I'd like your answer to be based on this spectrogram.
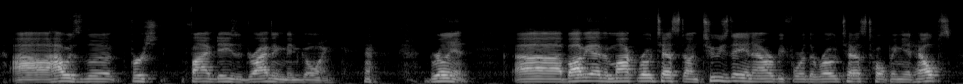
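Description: A man's voice: mid-range voice, fairly bright tone. A man in his fifties, originally from Ontario, hosts a casual webcam livestream from a small home studio. He reads viewer comments aloud and answers them as a driving instructor, keeping his replies upbeat and encouraging. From Ontario, Canada. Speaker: driving instructor and channel host. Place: indoor home studio with signs on the wall.

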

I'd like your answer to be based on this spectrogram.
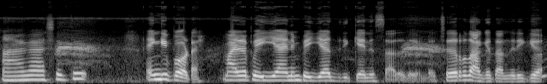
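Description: A woman's voice: medium pitch, fairly even intonation, normal speed, slight background noise. A woman playing a miming game with her daughter, teasing her and giving orders in casual family chat. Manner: playful, teasing, bossy game-giver.

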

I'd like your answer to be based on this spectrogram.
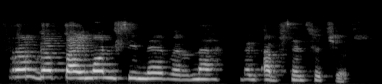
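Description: Animated Filipina-American guest storyteller. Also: female voice, high-pitched, slow pace, lo-fi sound. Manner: animated storytelling, mixing Tagalog and English. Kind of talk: casual testimony.

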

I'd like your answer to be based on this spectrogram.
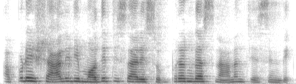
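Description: Woman narrating a story, somewhat high. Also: fairly quick.

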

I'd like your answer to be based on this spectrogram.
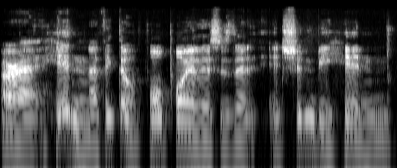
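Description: A man's voice: medium pitch, normal speed, pushed and bright. A man live-streaming while he codes a game, chatting casually, reading viewer comments aloud and laughing often.

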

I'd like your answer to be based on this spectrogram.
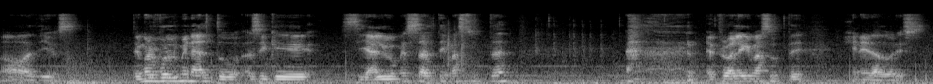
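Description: Chatty and joking, this man narrates his gameplay at a moderate pace, thinking out loud as he explores. His mid-range voice is a bit off-mic and distant, set against roomy echo, game music, and background noise.

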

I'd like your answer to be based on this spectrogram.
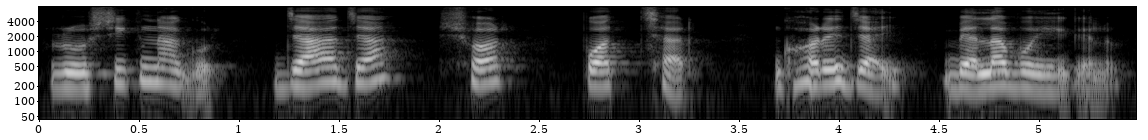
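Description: A woman's voice: mid-range voice, takes it slowly. Woman reading as a mocking village priest. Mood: scornful. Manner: mocking and sharp-tongued. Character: scornful village priest, older man.

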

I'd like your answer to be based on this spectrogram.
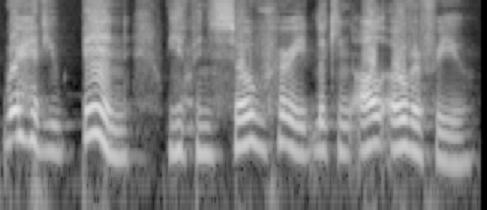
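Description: A woman's voice: low voice, expressive, normal speed, dark tone, voice pushed up. A woman playing a firm, questioning mom. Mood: worried. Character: worried, skeptical mother. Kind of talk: storybook character voice.

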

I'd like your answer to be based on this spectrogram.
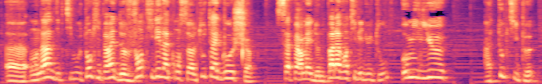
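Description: A man's voice: high-pitched, lively intonation, fast talker, a little mellow, breathy edge, faint music behind. A man hosting a casual unboxing video, chatty and joking, often repeating himself and talking straight to his viewers. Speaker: tech video host.

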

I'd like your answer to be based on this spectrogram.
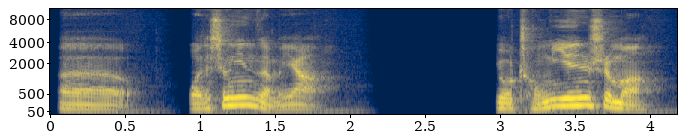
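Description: A man's voice: medium pitch, very animated, measured pace, a bit bright. A man hosting a casual livestream. He chats to viewers about his mic and then reads a listener's letter aloud. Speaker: livestream host. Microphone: streaming mic with a noise gate.

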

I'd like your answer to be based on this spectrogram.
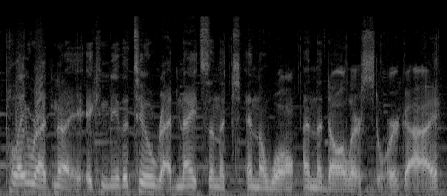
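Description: A man's voice: medium pitch, measured pace, soft background music. A man bantering casually with friends during an online game. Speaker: gamer. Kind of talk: casual gaming chat with friends.

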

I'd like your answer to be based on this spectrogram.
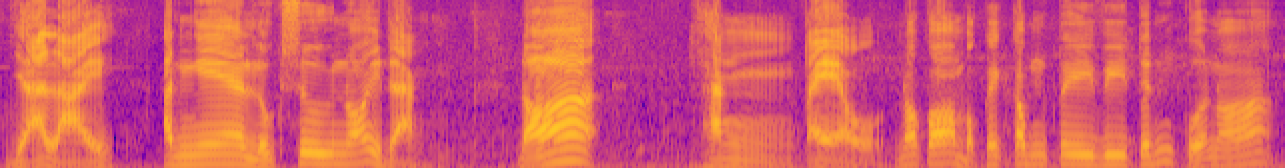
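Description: An actor playing a blind, middle-aged ex-husband who pleads and complains at length in a TV drama. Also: male voice, on the high side, big pitch swings, slow pace, a bit bright, smooth, heavily acted. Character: blind middle-aged man, self-pitying, talkative. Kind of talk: TV drama acting.

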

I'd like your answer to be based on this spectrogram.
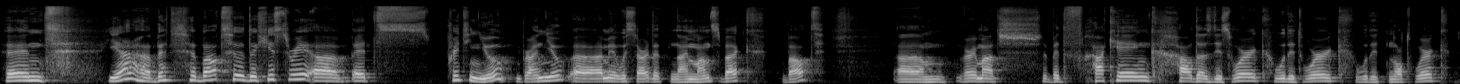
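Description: A man in his forties delivers a tech conference keynote on a large stage through a headset mic, speaking casually with plenty of fillers and light humor. His voice is fairly high-pitched with a darkish tone, and he takes his time.

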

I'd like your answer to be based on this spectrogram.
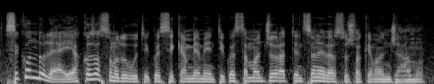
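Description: Brisk young male street interviewer. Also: mid-range voice, sing-song, darkish tone, a little hiss or hum. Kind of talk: street vox pop interview. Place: outdoors on a town street. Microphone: handheld mic.

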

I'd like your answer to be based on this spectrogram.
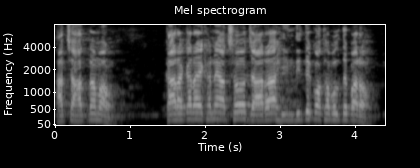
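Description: A man teaching English to a room of schoolchildren, asking questions and calling out letters loudly. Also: high voice, steady tone, normal speed. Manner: calls out questions and drills the class, often loudly. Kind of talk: classroom lecture to students. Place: classroom with pupils.

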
